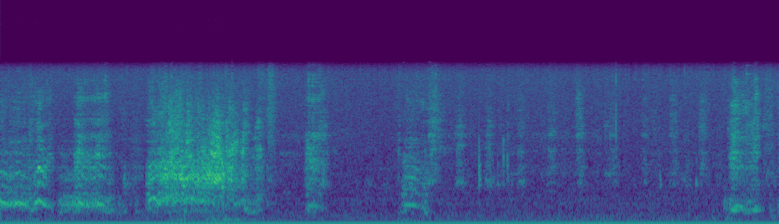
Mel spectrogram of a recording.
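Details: Gracie and Marvin, Border Terriers at tug play, give short rumbling growl bursts, strongest around two to three seconds, then quieter scuffling with a brief growl again at the end.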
